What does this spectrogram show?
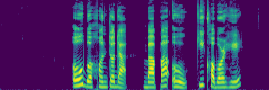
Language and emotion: Assamese, neutral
